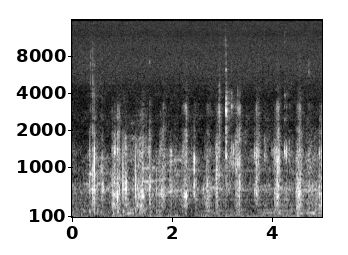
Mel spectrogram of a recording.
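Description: A person chewing a mouthful of food with crunching, likely bones and crisp skin of fried salted fish, in a quick irregular run of short crunches starting about half a second in.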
